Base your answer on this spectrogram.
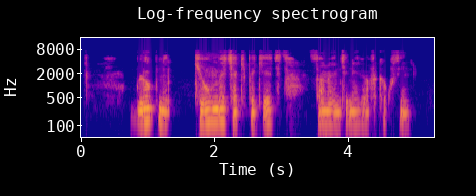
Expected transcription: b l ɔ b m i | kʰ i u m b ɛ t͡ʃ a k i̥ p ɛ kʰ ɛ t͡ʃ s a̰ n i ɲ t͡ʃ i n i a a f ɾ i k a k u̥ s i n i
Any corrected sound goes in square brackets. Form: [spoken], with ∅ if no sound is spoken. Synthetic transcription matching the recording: b l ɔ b [n] i | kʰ i u m b ɛ t͡ʃ a k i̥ p ɛ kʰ ɛ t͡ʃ s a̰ n [a] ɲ t͡ʃ i n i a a f ɾ i k a k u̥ s i n i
